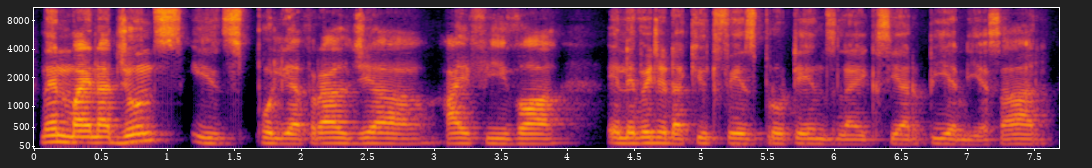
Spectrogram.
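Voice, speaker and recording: A young Kenyan man with a Kenyan accent talks at a measured pace with hardly any pauses, his mid-range voice steady and dark. In his informal online medical tutorial he's conversational, often checking in with listeners with "yeah?".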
